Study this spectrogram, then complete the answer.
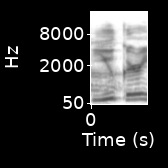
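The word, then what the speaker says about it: euchre: Uh Uker.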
